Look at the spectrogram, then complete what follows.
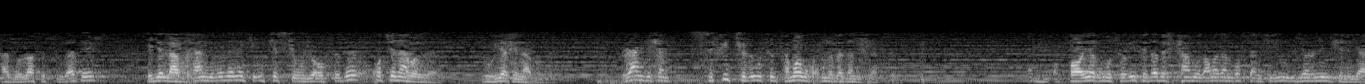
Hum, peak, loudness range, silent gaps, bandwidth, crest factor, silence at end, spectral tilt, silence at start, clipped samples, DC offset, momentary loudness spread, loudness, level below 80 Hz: none; -2 dBFS; 3 LU; none; 6 kHz; 20 dB; 0 s; -9.5 dB/octave; 0 s; under 0.1%; under 0.1%; 17 LU; -21 LUFS; -52 dBFS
